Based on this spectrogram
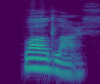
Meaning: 1. undomesticated animals, especially mammals, birds, and fish, which live in the wild 2. Living undomesticated organisms of all kinds
- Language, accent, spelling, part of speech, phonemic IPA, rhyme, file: English, Australia, wildlife, noun, /ˈwaɪldlaɪf/, -aɪldlaɪf, En-au-wildlife.ogg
